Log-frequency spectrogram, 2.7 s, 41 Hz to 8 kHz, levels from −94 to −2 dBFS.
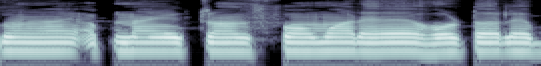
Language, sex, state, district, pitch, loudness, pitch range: Hindi, male, Bihar, Saharsa, 135 Hz, -18 LUFS, 135-140 Hz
